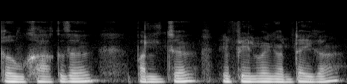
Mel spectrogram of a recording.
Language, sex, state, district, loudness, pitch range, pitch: Wancho, male, Arunachal Pradesh, Longding, -14 LUFS, 125-145 Hz, 130 Hz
